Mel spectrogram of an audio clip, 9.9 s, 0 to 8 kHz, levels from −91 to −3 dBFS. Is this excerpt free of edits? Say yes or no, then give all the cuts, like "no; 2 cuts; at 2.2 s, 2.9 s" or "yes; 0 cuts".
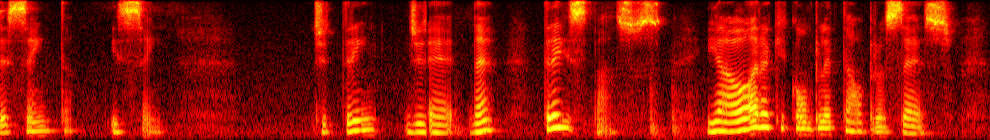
no; 1 cut; at 4.2 s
